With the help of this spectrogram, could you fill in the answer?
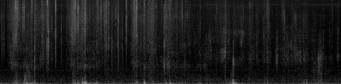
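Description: Long nails scratch across the plastic sequin cover of a small sequin notebook and rub along its white page edge. The result is a dense run of crinkly, scratchy rasps and bright clicking ticks, with a few louder scrapes and soft low thumps near the start and middle.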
